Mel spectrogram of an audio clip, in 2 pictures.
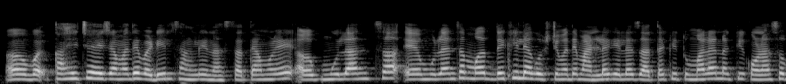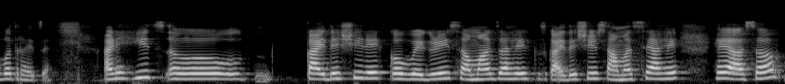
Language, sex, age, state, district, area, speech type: Marathi, female, 18-30, Maharashtra, Raigad, urban, spontaneous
